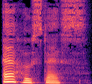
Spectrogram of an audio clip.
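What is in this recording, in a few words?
"air-hostess", British English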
